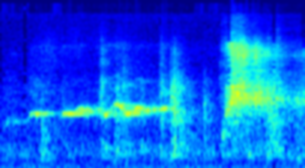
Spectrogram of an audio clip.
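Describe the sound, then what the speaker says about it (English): A video game character whistles a short rising tune, thin and close, ending in a brighter burst, with no talk over it. "kind of like whistling a little bit."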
